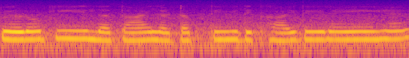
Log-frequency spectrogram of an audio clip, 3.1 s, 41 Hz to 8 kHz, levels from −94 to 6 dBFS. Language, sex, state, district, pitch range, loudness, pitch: Hindi, female, Chhattisgarh, Bilaspur, 215-230 Hz, -14 LUFS, 225 Hz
